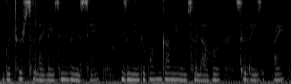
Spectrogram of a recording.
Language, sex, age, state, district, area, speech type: Bodo, male, 30-45, Assam, Chirang, rural, spontaneous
